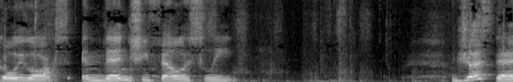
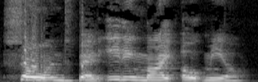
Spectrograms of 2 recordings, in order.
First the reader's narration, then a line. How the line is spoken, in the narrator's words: Papa Bear growled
